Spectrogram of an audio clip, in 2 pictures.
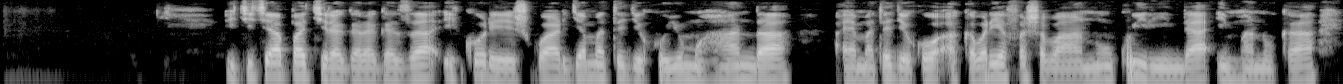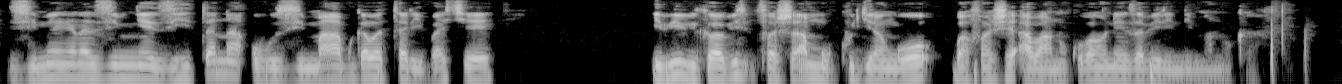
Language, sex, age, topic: Kinyarwanda, female, 18-24, government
